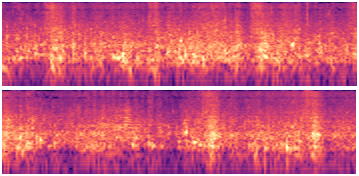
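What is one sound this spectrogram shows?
Feet wade and splash through shallow water.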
